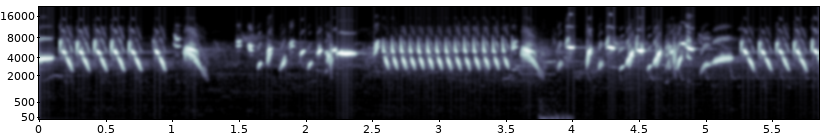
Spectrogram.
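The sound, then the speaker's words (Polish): A European goldfinch sings a fast, bright, tinkling song of high chirps, rapid trills and buzzy twittering phrases, continuous and lively with no voices present. “Szczygieł. No to jest chyba gatunek bardziej znany niż dzwoniec.”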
